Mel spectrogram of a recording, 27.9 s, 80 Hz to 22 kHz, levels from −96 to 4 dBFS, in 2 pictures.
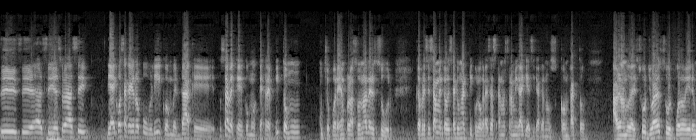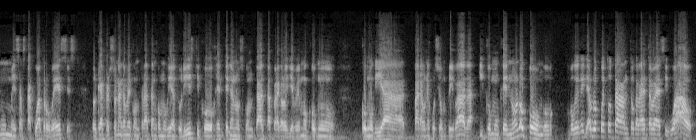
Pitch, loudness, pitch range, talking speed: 120 Hz, -22 LUFS, 105-140 Hz, 220 wpm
